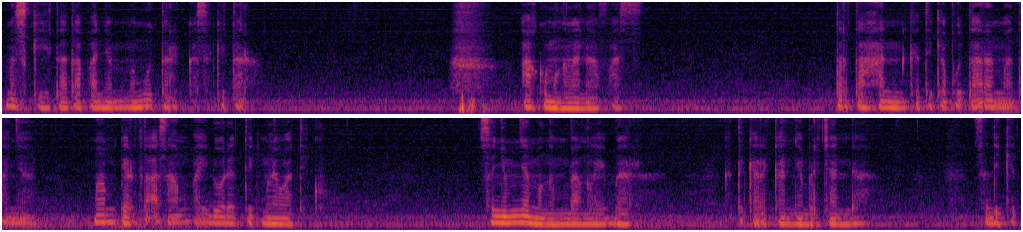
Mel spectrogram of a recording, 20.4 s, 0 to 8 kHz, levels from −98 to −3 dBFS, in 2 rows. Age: 20-39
